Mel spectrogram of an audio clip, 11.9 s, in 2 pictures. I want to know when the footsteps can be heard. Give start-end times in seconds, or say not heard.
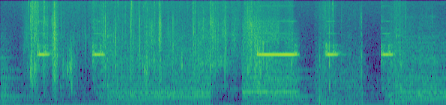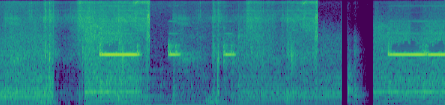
0.3-10.8.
